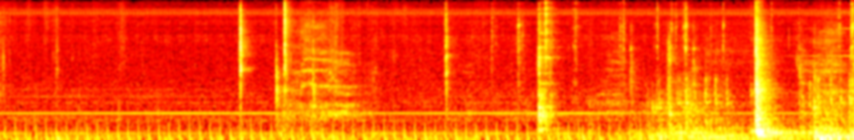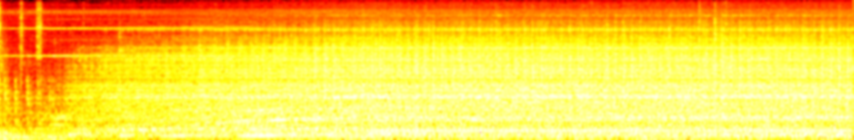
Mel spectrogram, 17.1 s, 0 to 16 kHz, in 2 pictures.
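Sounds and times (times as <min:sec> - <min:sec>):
lathe running noise: 0:08.1 - 0:17.0.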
